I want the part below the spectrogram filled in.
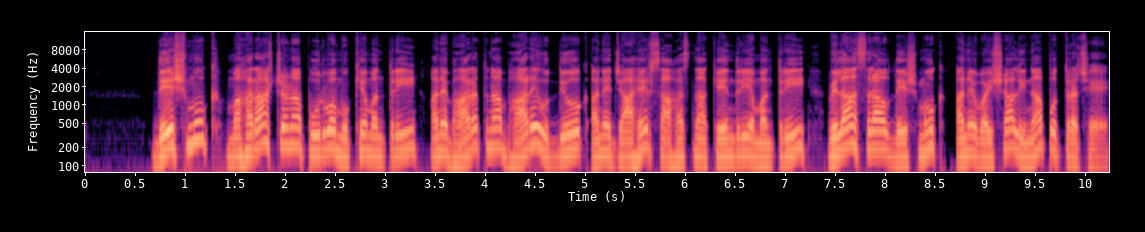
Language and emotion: Gujarati, neutral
